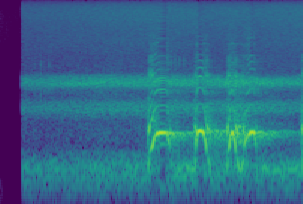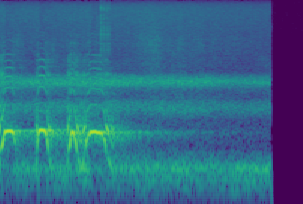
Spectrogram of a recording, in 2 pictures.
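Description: Barred Owl giving its rhythmic 'who cooks for you, who cooks for you-all' hoots, two groups of about four notes over six seconds, with a steady electronic hum behind.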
